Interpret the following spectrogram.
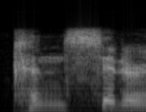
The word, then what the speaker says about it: consider: Let's go to the word consider.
